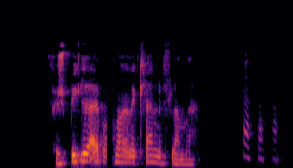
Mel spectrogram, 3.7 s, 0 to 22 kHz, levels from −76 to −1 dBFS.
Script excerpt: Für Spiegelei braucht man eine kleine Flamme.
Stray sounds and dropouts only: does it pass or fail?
fail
